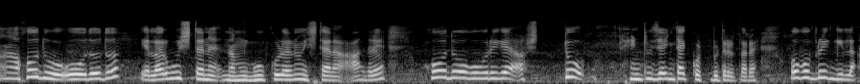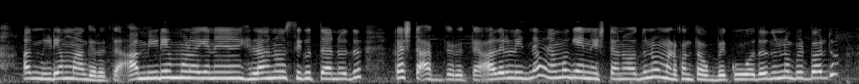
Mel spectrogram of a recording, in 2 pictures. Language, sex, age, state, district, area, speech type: Kannada, female, 18-30, Karnataka, Koppal, rural, spontaneous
